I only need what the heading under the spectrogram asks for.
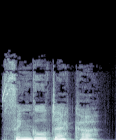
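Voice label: "single decker", British English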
